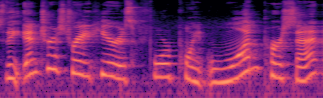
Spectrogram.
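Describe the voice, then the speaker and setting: At a fairly slow pace, the voice moves through very wide pitch swings in a very clean recording with a silent background. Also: woman. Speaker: math teacher. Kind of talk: tutorial.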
